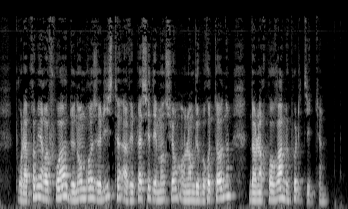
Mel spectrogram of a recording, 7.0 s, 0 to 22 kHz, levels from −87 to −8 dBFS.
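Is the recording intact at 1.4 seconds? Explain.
Yes, the audio is intact at 1.4 seconds, with no dropout, click or other fault at that moment.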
